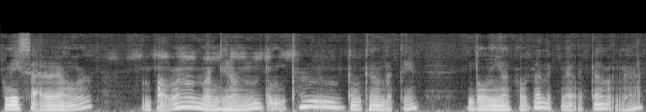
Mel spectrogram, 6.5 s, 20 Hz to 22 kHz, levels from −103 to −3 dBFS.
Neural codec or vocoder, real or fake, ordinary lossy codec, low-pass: codec, 24 kHz, 1 kbps, SNAC; fake; none; 7.2 kHz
